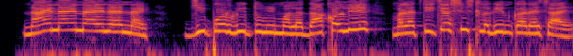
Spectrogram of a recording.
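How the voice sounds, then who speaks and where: Doing a squeaky, cartoonish character voice, a woman speaks at an extremely high pitch and a moderate pace, her loudness very even. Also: lively intonation. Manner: whiny, repetitive protesting.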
